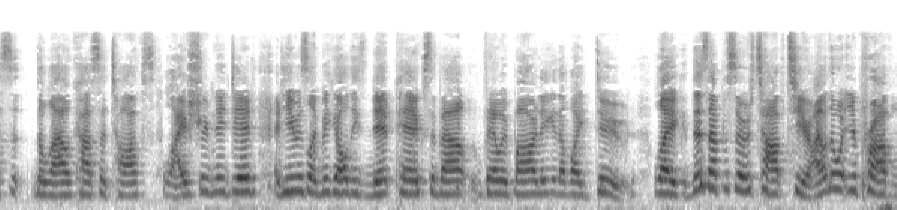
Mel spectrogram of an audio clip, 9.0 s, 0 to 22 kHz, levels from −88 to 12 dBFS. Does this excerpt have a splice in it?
yes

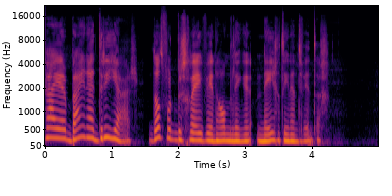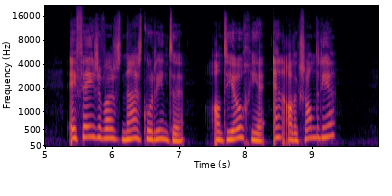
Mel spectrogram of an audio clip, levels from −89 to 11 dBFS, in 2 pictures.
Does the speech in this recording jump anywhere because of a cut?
yes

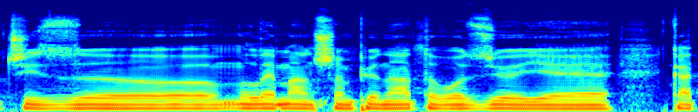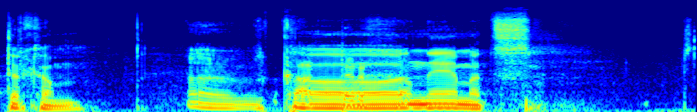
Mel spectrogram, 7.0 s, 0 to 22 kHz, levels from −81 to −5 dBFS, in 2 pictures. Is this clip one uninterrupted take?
yes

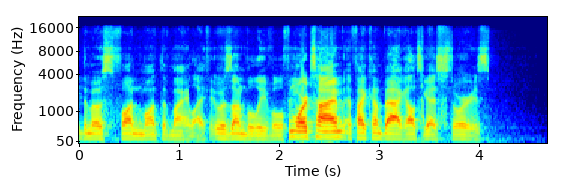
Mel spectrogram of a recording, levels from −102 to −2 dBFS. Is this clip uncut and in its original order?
no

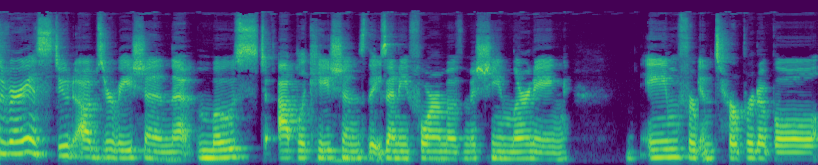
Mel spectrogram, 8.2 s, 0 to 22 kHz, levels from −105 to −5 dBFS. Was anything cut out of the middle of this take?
yes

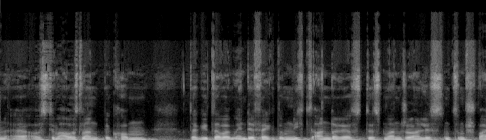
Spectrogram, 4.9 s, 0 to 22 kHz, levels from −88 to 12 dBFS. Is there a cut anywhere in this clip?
no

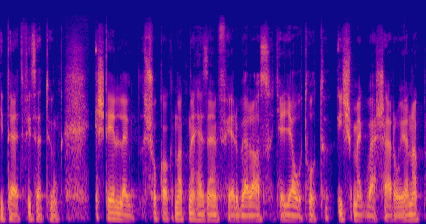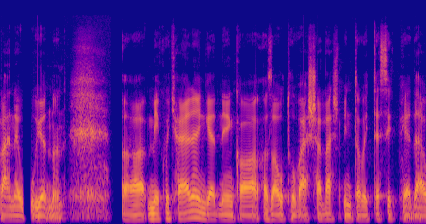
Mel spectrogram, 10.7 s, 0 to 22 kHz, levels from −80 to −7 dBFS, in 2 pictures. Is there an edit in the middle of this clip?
yes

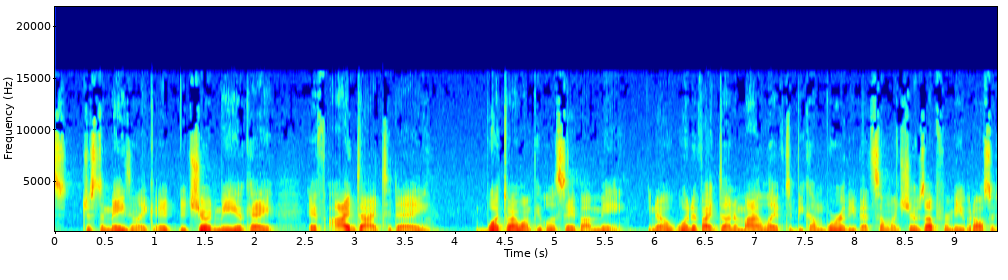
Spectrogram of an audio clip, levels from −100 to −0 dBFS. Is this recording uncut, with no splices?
yes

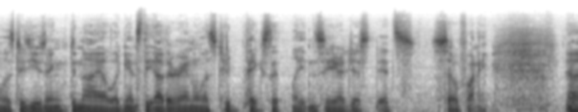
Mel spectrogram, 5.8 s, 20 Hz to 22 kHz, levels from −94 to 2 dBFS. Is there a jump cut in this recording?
yes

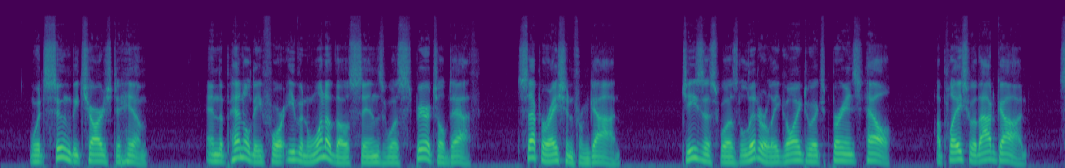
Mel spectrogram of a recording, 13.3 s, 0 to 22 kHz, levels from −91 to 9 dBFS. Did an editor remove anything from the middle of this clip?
no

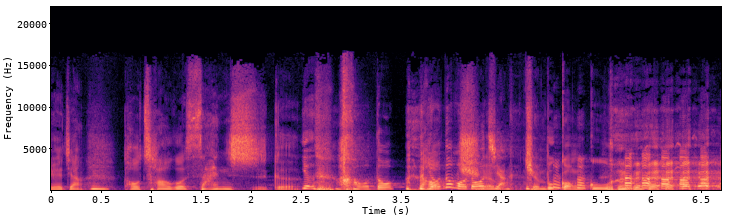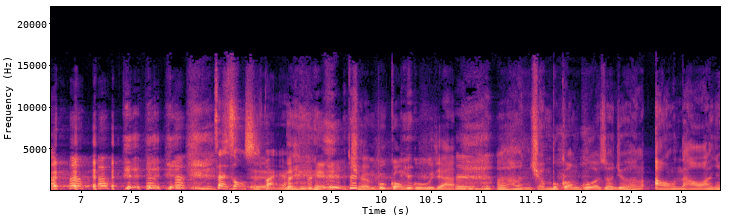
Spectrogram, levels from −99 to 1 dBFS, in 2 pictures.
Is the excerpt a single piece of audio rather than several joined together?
yes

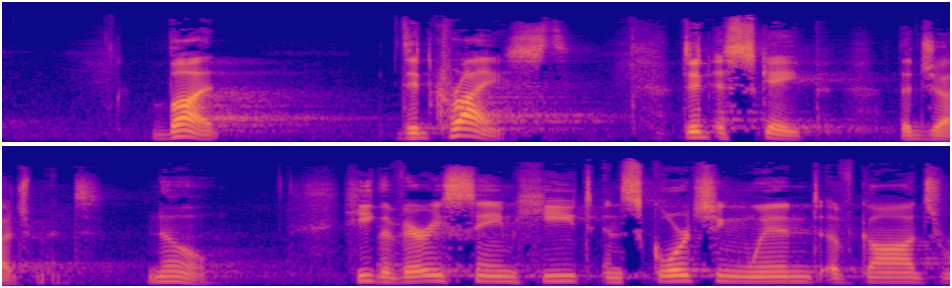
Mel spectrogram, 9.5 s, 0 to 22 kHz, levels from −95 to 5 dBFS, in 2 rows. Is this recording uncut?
no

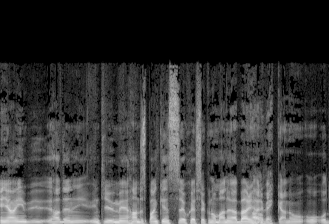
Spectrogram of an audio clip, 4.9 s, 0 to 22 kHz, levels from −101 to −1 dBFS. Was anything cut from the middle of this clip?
no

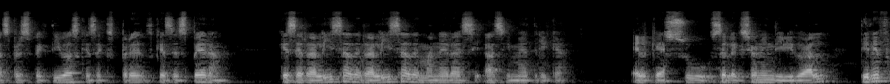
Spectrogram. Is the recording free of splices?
no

